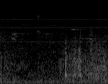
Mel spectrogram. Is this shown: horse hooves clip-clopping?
yes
